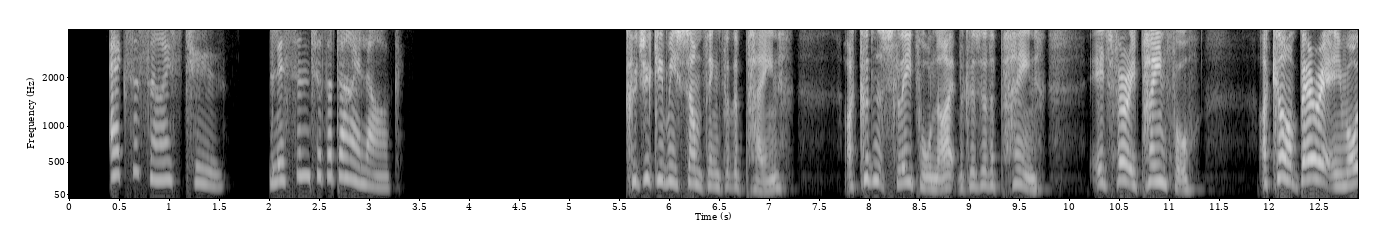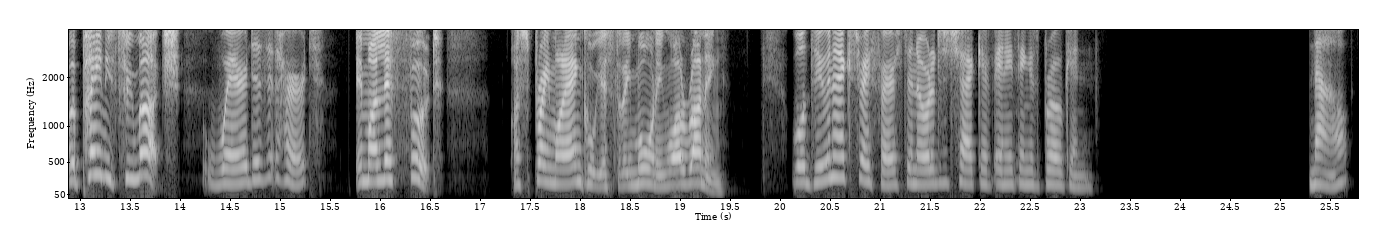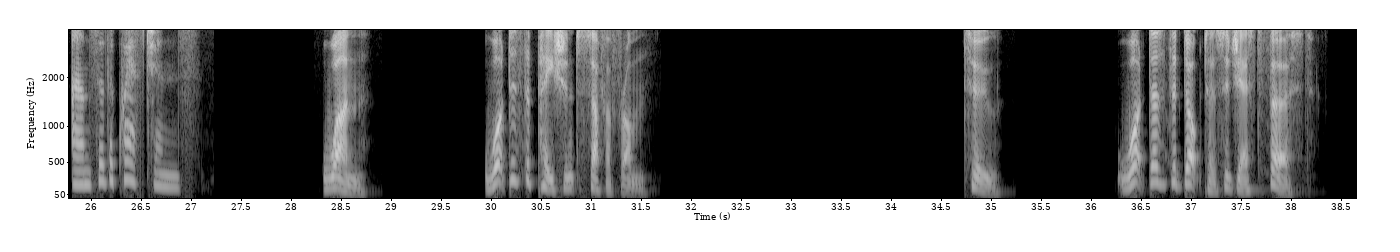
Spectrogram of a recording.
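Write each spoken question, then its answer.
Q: What does the patient suffer from?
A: A sprained ankle (pain in the left foot)

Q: What does the doctor suggest first?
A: An X-ray, to check if anything is broken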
